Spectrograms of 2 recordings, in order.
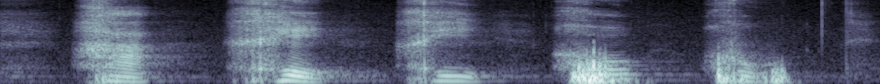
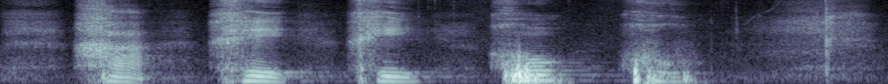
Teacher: como se eu estivesse colocando ra, re, ri, ro, ru, tentando sair o som da garganta e com mais força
